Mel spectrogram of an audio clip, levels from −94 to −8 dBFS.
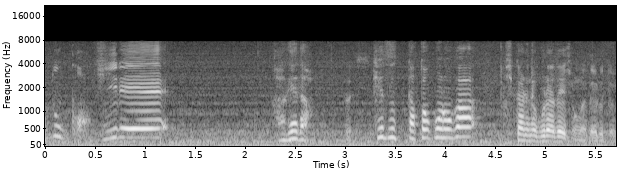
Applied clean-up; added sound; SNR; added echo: none; Mechanical fan; 9 dB; none.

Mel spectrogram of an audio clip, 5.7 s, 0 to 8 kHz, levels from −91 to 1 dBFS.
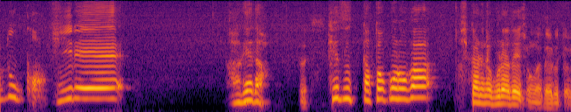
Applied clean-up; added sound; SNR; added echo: neural mask model Resemble Enhance denoiser.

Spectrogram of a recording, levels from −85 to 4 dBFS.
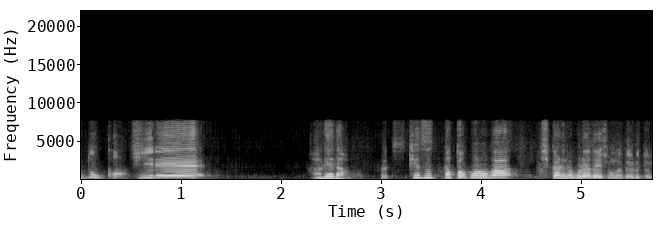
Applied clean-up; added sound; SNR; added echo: neural separator model SepFormer DNS4.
